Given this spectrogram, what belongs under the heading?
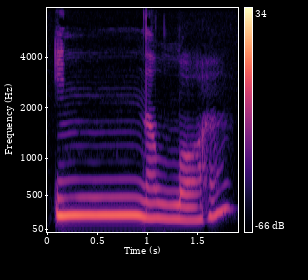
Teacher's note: نون پر غنہ اور لام جلالہ ہیوی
